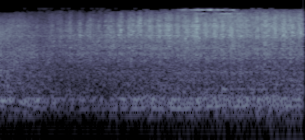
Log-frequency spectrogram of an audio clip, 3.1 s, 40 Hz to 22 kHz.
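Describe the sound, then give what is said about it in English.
Engine of a modified Porsche 924 speeding round a racetrack, a steady loud roar over a low droning hum that holds constant throughout. “speeds round a racetrack alone in a modified Porsche 924”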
